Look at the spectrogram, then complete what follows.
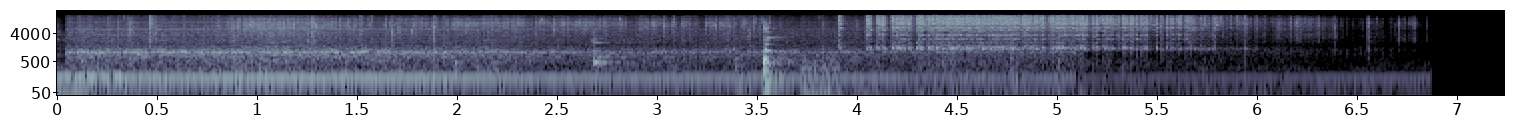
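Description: Bubble tea being prepared in a kitchen: steady stirring and sizzling hiss over a low hum, a sharp clack midway, then a louder, brighter rush before it stops abruptly. No one speaks.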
